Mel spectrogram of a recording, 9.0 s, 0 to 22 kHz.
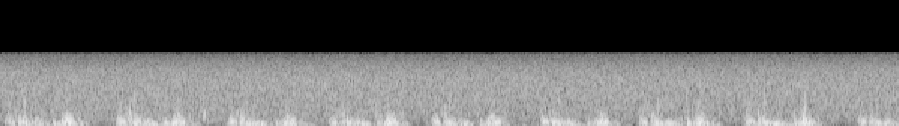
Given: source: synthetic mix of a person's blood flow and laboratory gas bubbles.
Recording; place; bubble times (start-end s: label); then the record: Doppler ultrasound of blood flow; precordium
1.99-2.17 s: bubbles
3.78-3.83 s: bubbles
4.00-4.06 s: bubbles
From the record:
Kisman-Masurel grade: 122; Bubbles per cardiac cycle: 1 to 2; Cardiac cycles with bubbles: 10 to 50%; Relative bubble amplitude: moderate (0.250 to 0.450); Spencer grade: 2 (many but less than half of the cardiac periods contain bubble signals, singularly or in groups); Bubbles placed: anywhere in the cardiac cycle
